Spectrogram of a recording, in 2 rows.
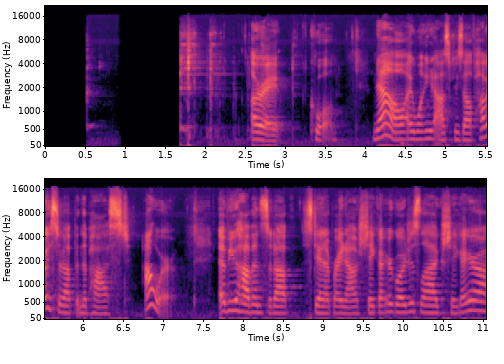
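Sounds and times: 
glass clinking: 1.7 - 3.3
speech: 2.6 - 11.0.

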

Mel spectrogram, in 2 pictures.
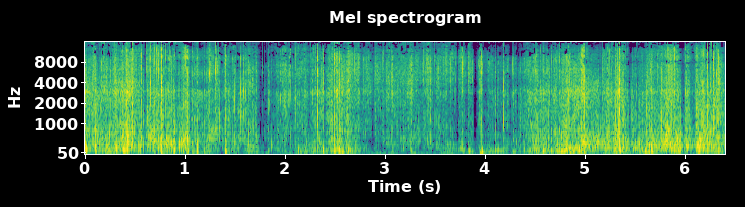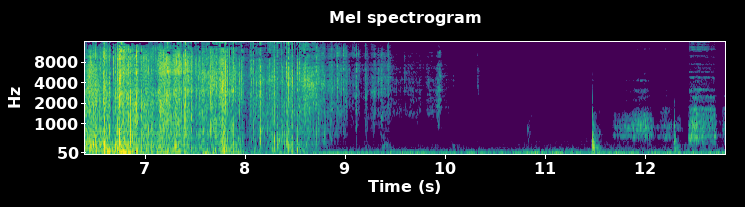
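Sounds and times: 
glue being peeled off ears crackling: 0.0 - 10.0.

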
